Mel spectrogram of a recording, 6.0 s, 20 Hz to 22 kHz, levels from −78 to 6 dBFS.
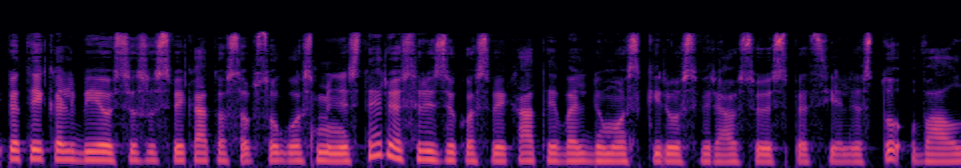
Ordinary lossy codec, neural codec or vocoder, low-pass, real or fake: MP3, 64 kbps; none; 10.8 kHz; real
